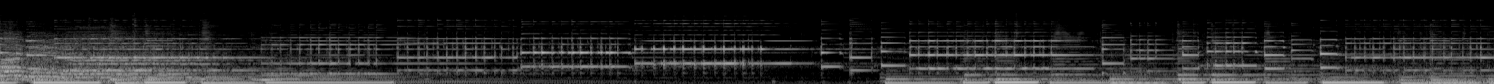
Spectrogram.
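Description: Rondalla of Spanish twelve-string lutes and guitars playing an instrumental passage. The low bass notes drop out about four seconds in and leave the higher plucked melody alone; after a brief dip, the full ensemble with bass comes back in about nine seconds in.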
